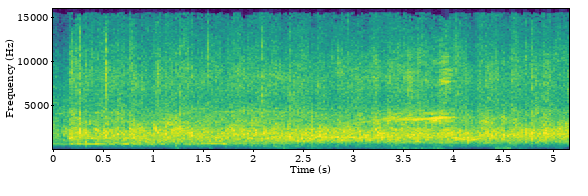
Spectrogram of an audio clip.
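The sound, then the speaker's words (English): Steady applause from a church audience welcoming a new preacher onto the stage for his first sermon, a dense, even patter of many hands clapping throughout with no single voice standing out. “So would you please put your hands together and give a warm welcome to Ed as he comes up on the stage.”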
